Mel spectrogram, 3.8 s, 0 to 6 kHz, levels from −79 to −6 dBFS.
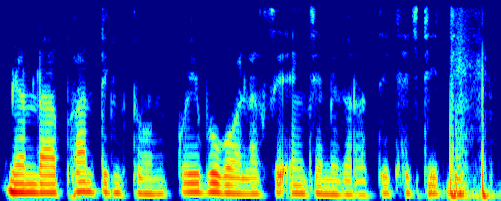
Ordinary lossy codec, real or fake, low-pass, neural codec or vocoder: AAC, 48 kbps; real; 5.4 kHz; none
